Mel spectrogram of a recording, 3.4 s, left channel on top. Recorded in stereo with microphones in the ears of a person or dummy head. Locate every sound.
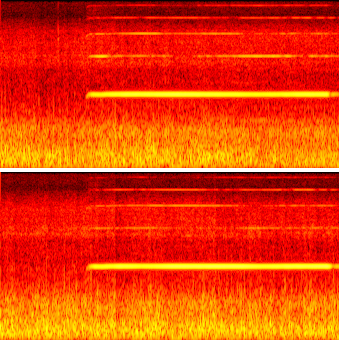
0.9 s a violin: 45° left (ahead or behind), 1.8 m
